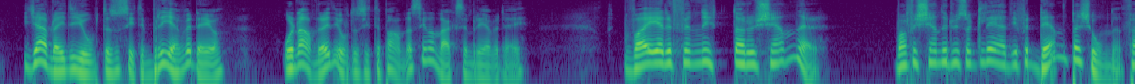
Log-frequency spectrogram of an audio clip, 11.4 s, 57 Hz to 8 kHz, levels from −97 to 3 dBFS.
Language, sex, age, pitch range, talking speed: Swedish, male, 30-49, 105-160 Hz, 175 wpm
